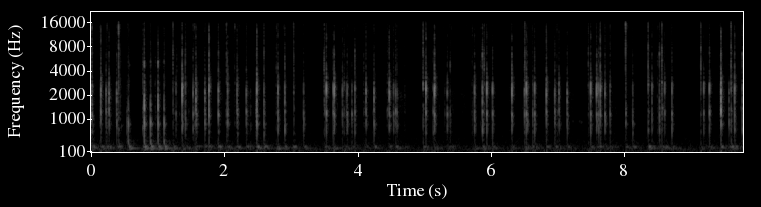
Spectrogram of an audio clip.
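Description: Rapid key presses with long painted nails and fingertips on a small 44-key Epomaker TH40 mechanical keyboard, with an ABS plastic case, PC plate, backlit pink and white keycaps. The typing produces a dense stream of short, bright plastic clicks and clacks that stop instantly with no ring, over a faint low hum.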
